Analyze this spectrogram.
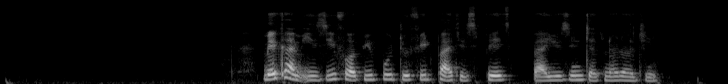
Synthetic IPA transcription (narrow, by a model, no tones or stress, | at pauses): mekãmizifɔpipəl̩tufid̚patisi̥pet | b̥aɪjuzĩŋtɛknɔlɔd͡ʒi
